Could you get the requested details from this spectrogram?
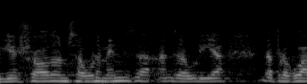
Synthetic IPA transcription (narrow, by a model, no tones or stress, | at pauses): iəʃɔðɔnsːəɣuɾəmenənzəwɾiə | d̪əpɾukupa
